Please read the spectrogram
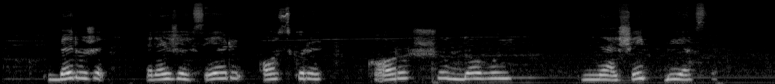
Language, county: Lithuanian, Vilnius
